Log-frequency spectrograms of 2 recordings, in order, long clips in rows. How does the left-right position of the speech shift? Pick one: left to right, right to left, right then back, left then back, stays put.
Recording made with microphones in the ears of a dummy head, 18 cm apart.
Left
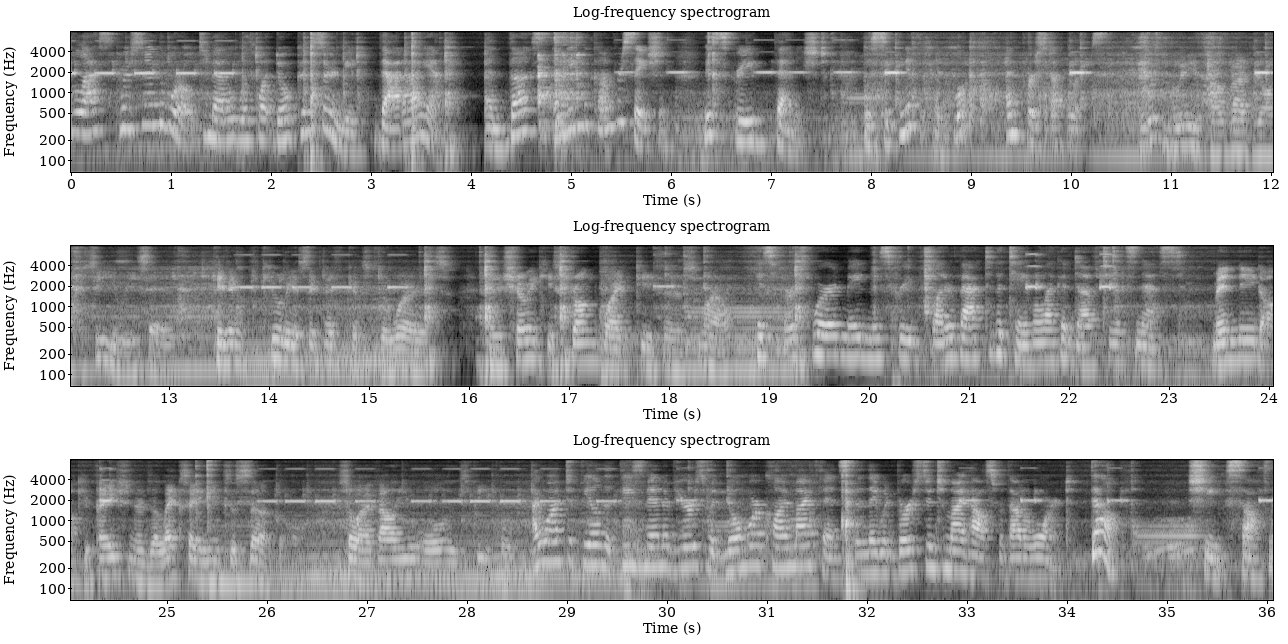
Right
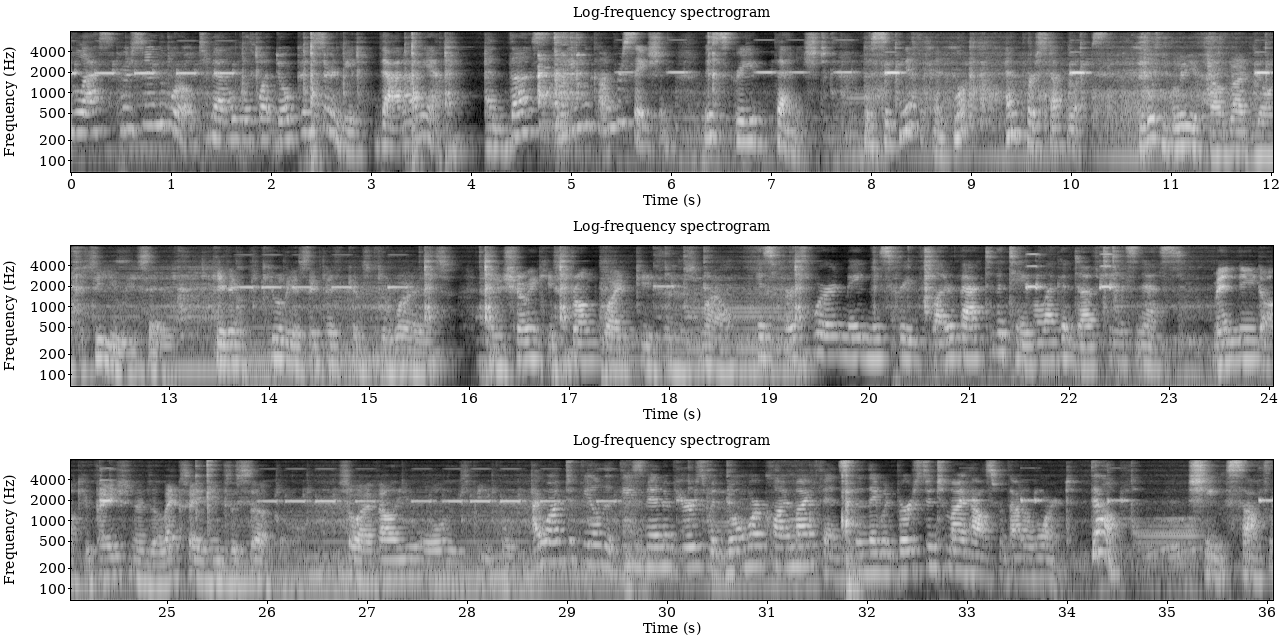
right then back.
